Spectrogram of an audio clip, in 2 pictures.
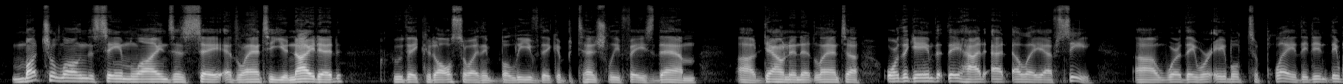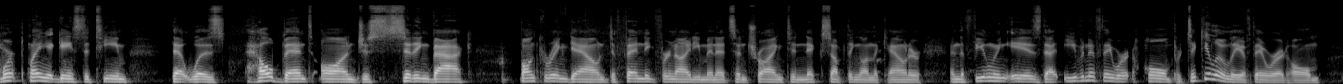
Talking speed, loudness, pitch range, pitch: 195 wpm, -21 LUFS, 110-140 Hz, 120 Hz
